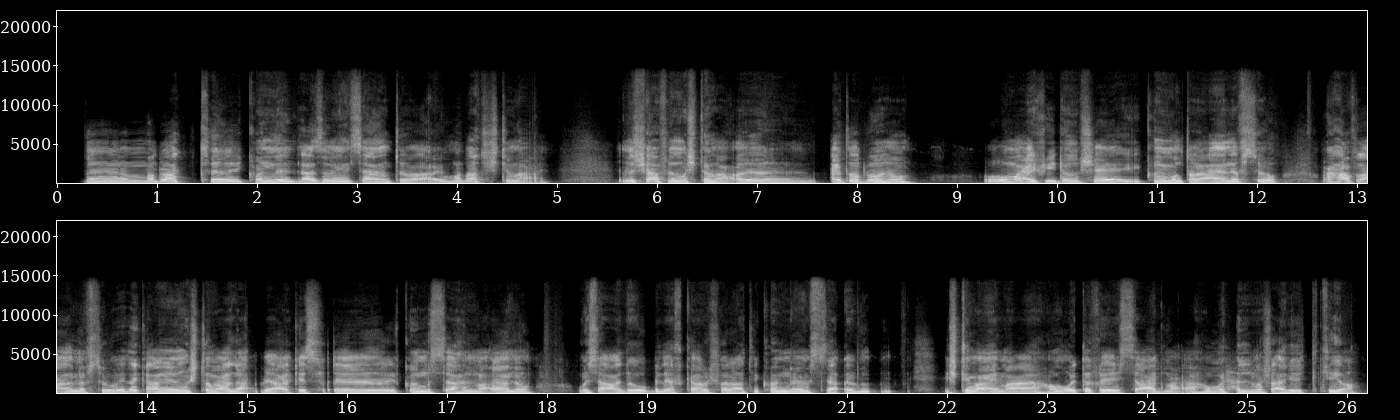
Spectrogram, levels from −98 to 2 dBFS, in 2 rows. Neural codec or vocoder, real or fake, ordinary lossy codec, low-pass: codec, 44.1 kHz, 3.4 kbps, Pupu-Codec; fake; none; 14.4 kHz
